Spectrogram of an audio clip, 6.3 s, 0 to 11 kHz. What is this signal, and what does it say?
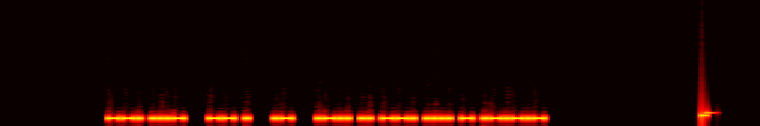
Morse code, heard as a keyed tone, about 40 wpm, 700 Hz. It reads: GV ME A LIGHT.
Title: Sentences from Top 200 Words and Abbreviations 40wpm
